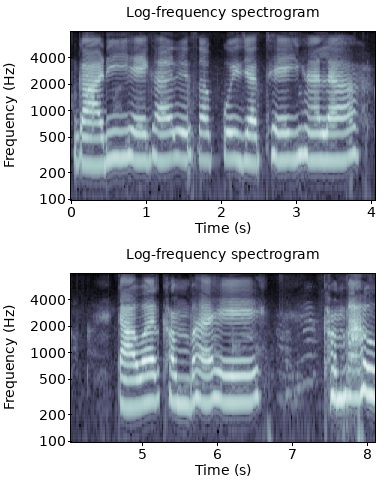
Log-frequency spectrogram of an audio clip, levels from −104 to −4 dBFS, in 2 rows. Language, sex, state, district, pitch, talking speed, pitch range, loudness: Hindi, female, Chhattisgarh, Korba, 285 Hz, 95 wpm, 275-305 Hz, -20 LUFS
